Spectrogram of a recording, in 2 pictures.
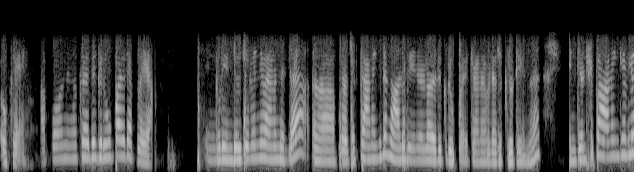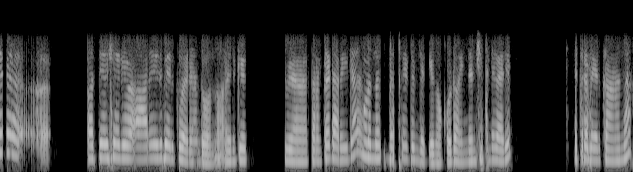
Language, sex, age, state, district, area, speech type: Malayalam, female, 18-30, Kerala, Palakkad, rural, conversation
